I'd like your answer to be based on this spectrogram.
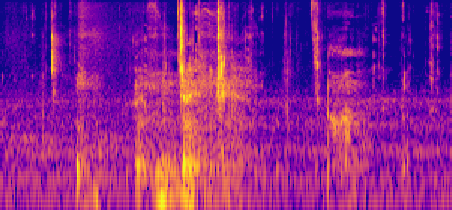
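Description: Gum chewed close to a microphone, soft wet smacks and squishy clicks in an uneven rhythm, quiet and intimate, with occasional faint breathy mouth sounds.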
